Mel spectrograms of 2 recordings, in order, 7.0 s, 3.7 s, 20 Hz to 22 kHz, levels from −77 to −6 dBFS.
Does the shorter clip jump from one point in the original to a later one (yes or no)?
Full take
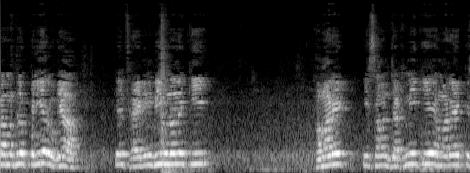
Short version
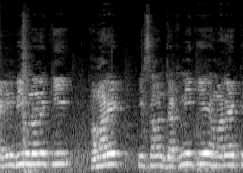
yes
